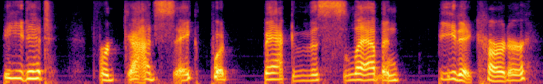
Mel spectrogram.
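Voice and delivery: high, desperate begging cry; piteous cry. A narrator's reading. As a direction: beg him to flee, pitifully. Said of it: "a piteous cry from Warren".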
